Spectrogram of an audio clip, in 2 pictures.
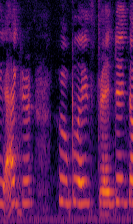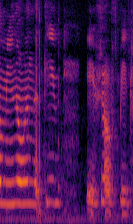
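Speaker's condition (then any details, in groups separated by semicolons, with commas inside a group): Cerebral palsy; spastic quadriplegia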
